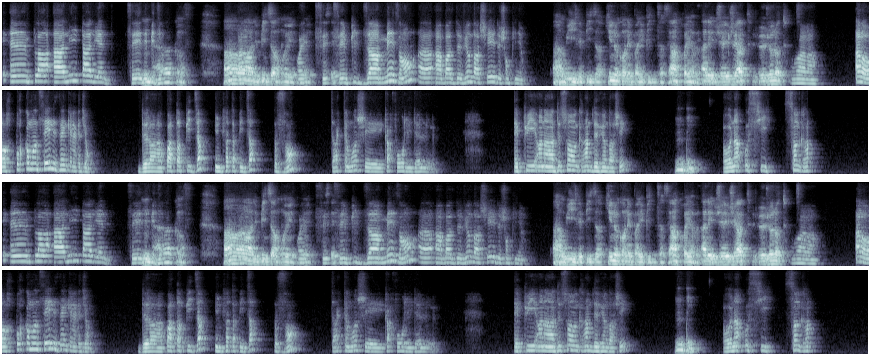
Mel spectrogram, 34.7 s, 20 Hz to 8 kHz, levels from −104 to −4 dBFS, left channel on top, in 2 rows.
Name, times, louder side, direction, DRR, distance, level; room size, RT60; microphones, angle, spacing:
voice 1, 0.0-2.1 2.6-3.2 4.7-5.0 5.9-10.4 13.8-14.1 14.4-14.8 15.8-16.3 17.1-19.1 20.1-22.4 22.8-23.2 23.9-26.0 27.6-29.8 31.8-32.7 33.1-33.5, left 3 dB, 60° left, 0.5 m, -25 dB
voice 2, 2.8-3.6 4.4-6.2 6.6-6.7 11.0-15.6 30.8-31.2, right 1 dB, 15° right, 0.7 m, -20 dB
5.9 x 2.8 x 2.7 m
head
